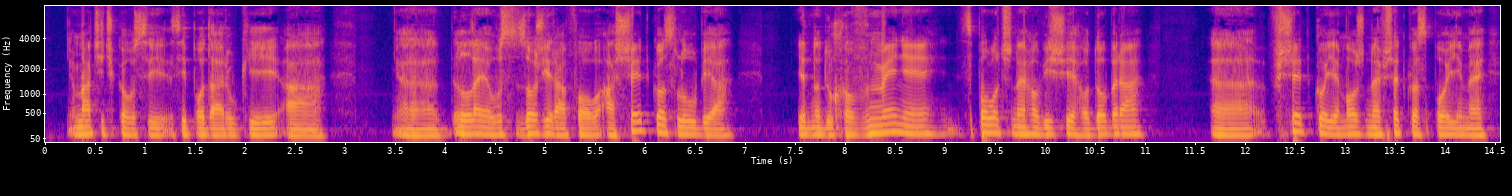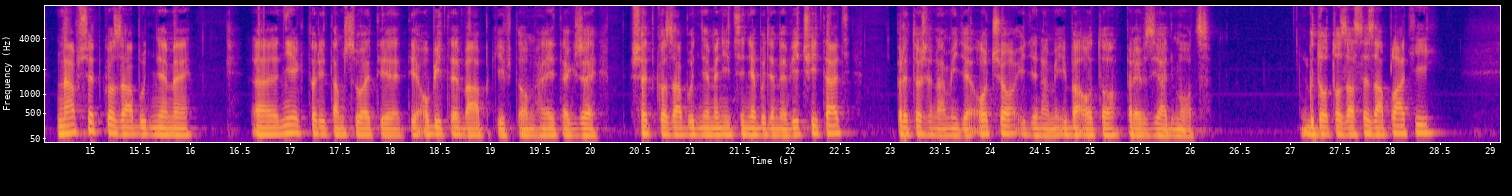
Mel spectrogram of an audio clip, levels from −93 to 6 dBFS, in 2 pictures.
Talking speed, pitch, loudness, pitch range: 130 wpm, 110 Hz, -18 LUFS, 100-120 Hz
